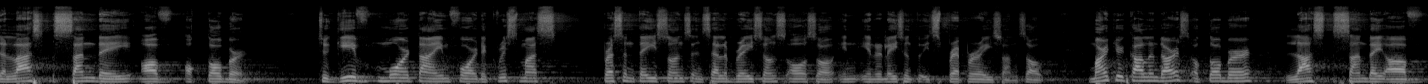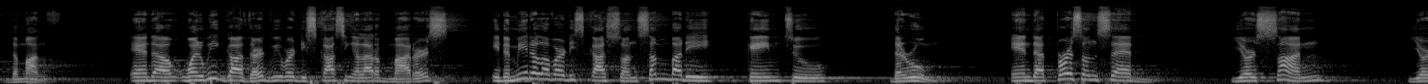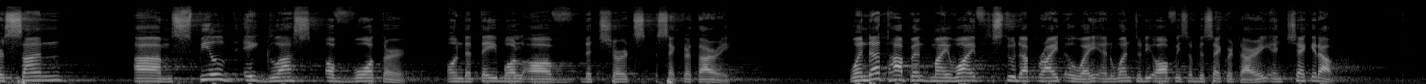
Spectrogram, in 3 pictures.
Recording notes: This podcast was recorded live last August 13, 2023 at Zamboanga City Alliance Evangelical Church.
